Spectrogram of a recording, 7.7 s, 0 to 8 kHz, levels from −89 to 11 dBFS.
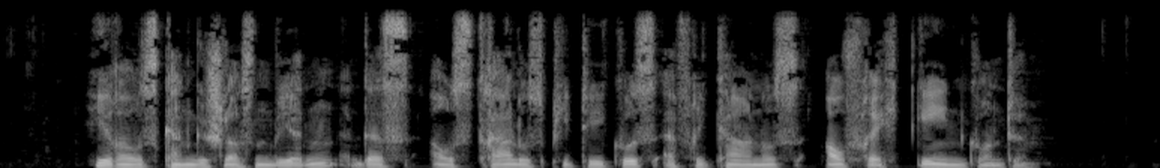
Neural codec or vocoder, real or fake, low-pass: none; real; 7.2 kHz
